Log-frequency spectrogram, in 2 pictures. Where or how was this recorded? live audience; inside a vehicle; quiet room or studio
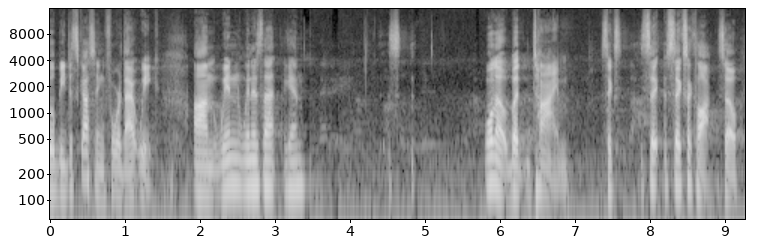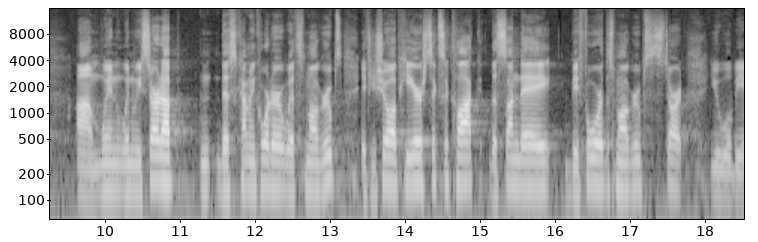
live audience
